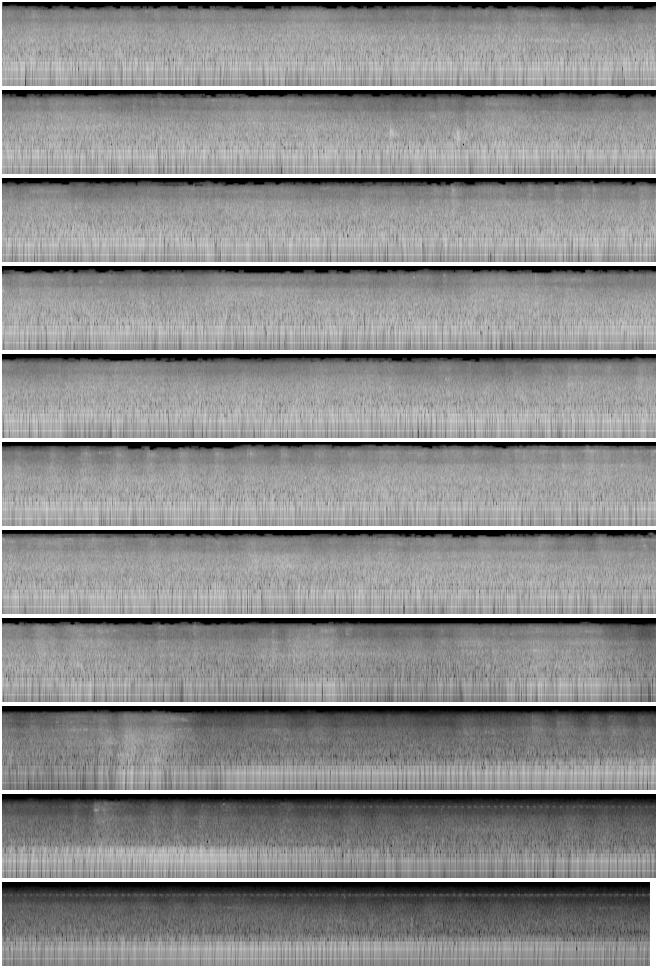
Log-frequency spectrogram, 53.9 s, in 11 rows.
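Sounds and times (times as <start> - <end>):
train cars rumbling on rails: 0.0 - 53.9.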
